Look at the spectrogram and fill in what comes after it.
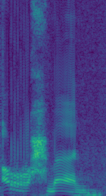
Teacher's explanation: Halo Bismillahirohmanirohim kemudian ada ar-rahman al-islam bertemu dengan roh auratnya bertasydid maka alif lam ini disebut dengan alif lam yang tidak dibaca atau alif lam syamsiah · Jadi tidak dibaca alif lam, langsung dia masuk kepada huruf ra. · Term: alif lam syamsiyah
